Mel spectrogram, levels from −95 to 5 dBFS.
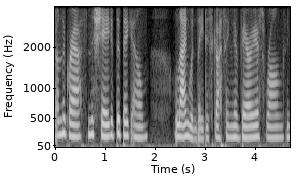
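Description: There are no technical faults to describe in time order; the speech carries through the call path's G.711 codec at 64 kbps with nothing above 4 kHz, as that codec gives.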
